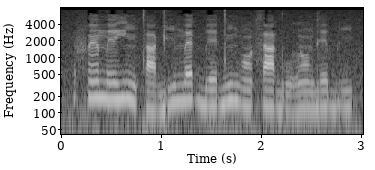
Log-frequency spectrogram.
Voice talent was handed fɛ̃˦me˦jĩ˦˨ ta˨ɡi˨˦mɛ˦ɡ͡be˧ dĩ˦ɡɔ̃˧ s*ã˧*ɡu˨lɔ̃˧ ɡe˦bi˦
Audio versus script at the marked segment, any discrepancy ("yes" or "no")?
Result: yes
